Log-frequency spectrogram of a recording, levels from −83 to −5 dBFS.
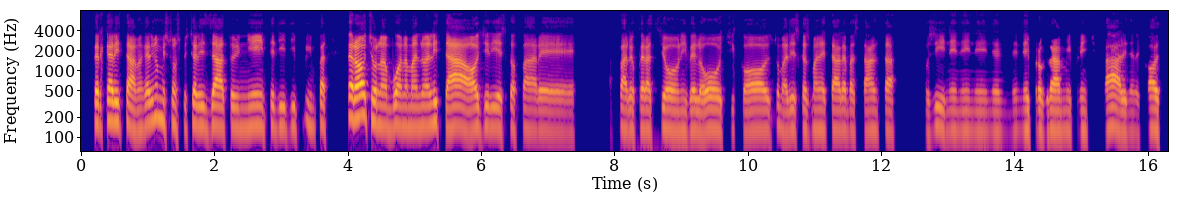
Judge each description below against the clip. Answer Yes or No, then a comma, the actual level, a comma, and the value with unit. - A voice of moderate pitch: No, low, 130 Hz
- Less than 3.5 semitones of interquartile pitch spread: Yes, narrow, 2.6 semitones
